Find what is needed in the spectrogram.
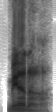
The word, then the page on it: manna: American English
